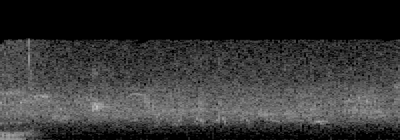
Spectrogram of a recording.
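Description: Quiet outdoor background noise, a low even hiss, with a few faint, high bird chirps.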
